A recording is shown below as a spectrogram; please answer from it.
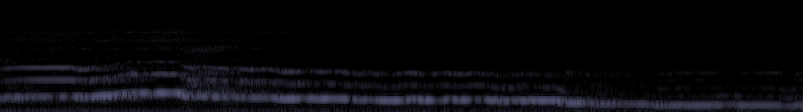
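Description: A woman's voice through a PA holds one long sung note that rises slightly, then slides slowly down in pitch, with almost no instruments heard. A low steady hum runs underneath.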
